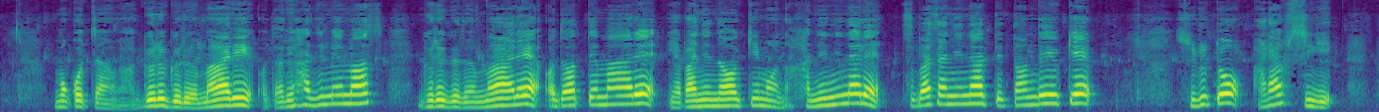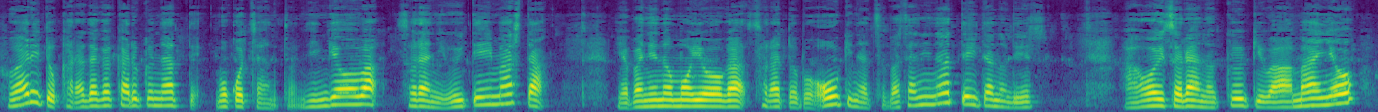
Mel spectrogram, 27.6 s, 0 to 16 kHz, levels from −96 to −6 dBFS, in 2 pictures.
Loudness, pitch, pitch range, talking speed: -16 LUFS, 215 Hz, 195-260 Hz, 265 characters per minute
